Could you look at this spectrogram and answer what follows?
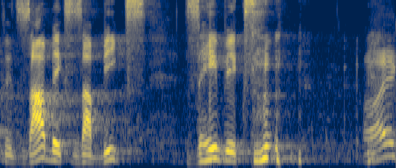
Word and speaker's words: Zabbix: yeah and what you say it's the right pronunciation that you defend like the zabix zabix zabix I call it zabix so it's zabix guys thank you thank you again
